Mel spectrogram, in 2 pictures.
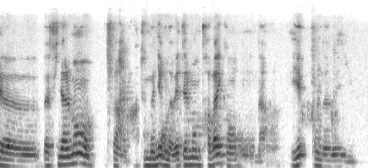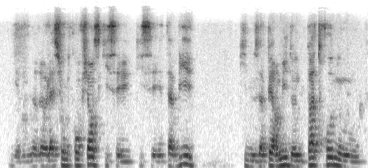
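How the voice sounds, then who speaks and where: Very mellow, informal Frenchman, muffled sound. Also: mid-range voice. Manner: informal, hesitant, searching for words. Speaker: comics artist, guest on a panel. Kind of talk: casual panel talk. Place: public panel at a comics festival. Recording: muffled, dull recording.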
